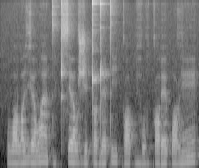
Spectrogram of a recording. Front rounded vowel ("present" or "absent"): absent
